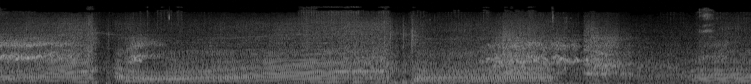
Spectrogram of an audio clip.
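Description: Open-wheel race car in the Grid Autosport video game, engine howling loud and steady while locked tires skid and squeal, with a couple of brief drops as the car slows.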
